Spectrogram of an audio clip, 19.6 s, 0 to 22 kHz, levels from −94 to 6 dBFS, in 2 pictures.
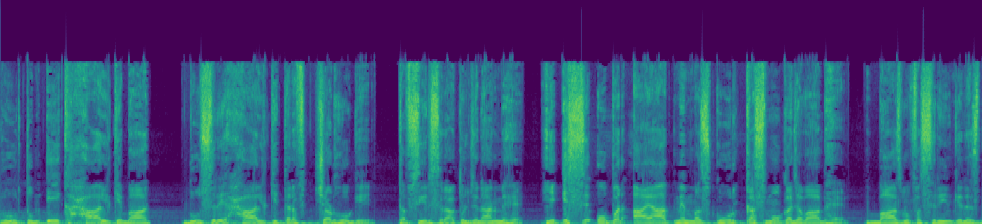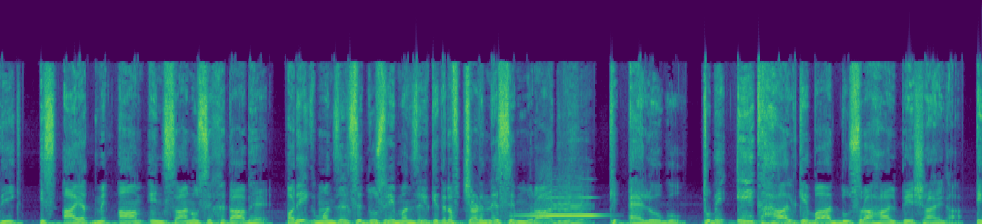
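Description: From 14.91 to 16.06 s, loudspeaker feedback squeal: the mic loops its own speaker and an 890 Hz tone swells up, as loud as the audio.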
